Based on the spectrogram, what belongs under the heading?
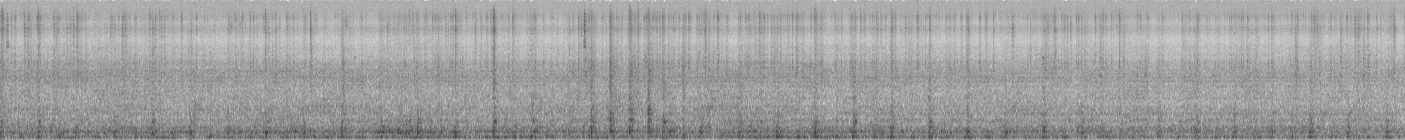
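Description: Passenger train running along the track, heard inside the carriage: a steady low rumble with frequent small irregular knocks and rattles.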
